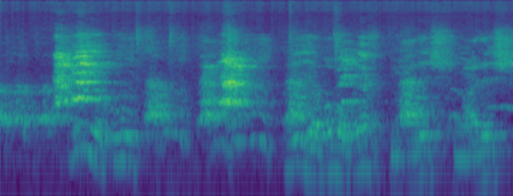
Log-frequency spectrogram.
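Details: German Shepherd puppies: a series of nasal, wavering whines and yelps, each about half a second long, coming in quick succession, with a man talking softly nearby.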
